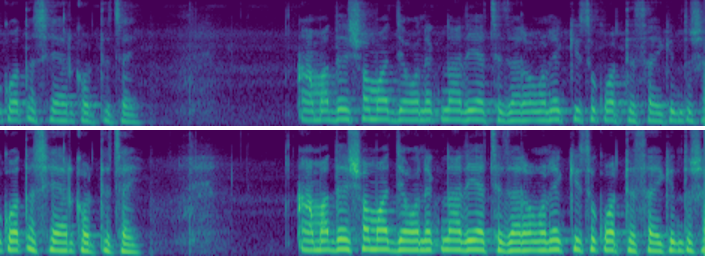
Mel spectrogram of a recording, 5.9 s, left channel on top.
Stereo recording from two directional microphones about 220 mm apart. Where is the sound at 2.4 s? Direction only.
35° right (ahead or behind).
